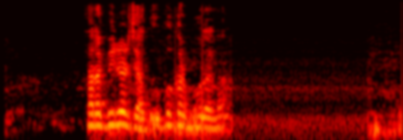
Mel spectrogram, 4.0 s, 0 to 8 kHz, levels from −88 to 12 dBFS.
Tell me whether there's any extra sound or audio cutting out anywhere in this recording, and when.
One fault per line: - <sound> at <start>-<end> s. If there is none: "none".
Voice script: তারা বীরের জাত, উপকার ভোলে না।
none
